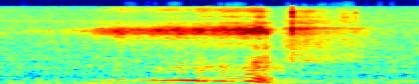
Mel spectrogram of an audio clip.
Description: turn the volume up to appreciate those snorts and sighs.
